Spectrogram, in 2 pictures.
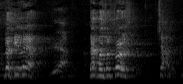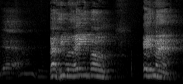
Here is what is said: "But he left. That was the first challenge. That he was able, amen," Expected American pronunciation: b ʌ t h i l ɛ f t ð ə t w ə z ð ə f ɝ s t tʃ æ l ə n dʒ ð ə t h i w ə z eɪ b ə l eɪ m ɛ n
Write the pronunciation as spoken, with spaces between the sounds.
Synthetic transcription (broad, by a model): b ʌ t h i l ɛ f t ð ə t w ə z ð ə f ɝ s t tʃ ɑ ə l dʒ ð ə t h i w ə z eɪ b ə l eɪ m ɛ n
